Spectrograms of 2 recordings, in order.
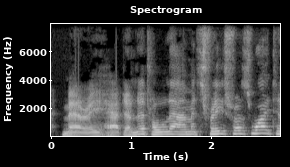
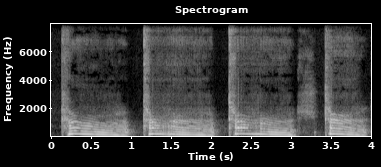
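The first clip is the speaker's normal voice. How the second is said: kitten purring; much slower than usual. Acted. Kittens purring happily over their pie, lightly voiced. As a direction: purr like a contented kitten.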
